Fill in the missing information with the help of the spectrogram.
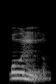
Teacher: قل قاف کو موٹا پڑھیں گے لیکن لام کو ہم باریک پڑھیں گے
